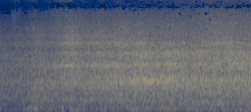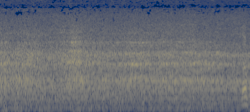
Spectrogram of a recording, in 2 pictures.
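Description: An electric locomotive hauling a passenger train past: a steady rumble of wheels on rail that builds over the first couple of seconds and then holds, with a faint whine above it.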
